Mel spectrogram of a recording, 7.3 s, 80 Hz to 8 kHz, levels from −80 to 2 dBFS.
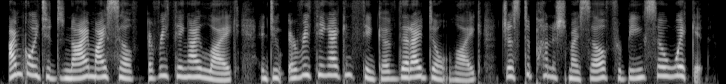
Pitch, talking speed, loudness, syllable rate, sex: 250 Hz, 225 wpm, -19 LUFS, 6.0 syllables/s, female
